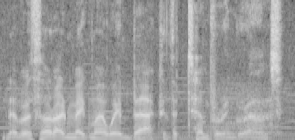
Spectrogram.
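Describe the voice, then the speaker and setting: A man's voice: low-pitched, expressive, moderate pace, soft background music. An actor playing a seasoned older master swordsman, a wry and knowing mentor, in a video game cutscene.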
